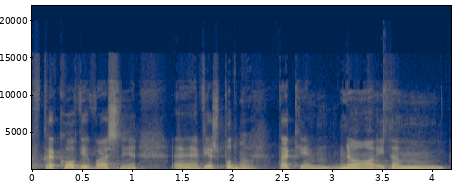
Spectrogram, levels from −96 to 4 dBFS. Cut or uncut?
cut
